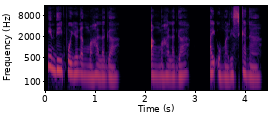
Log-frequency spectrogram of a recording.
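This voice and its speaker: A woman's voice: low voice, moderate pace, warm tone, dry recording, studio quality, close to an everyday voice. A woman voicing a proud, cold middle-aged father in a dramatic story, scornful and commanding.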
